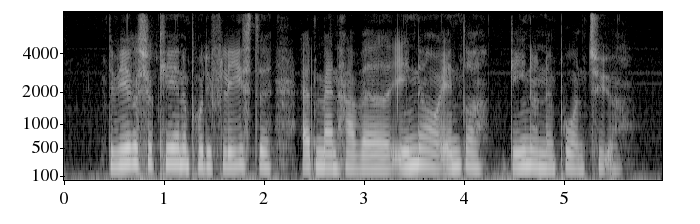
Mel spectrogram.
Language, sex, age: Danish, female, 30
